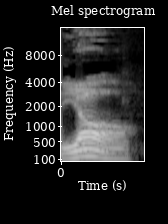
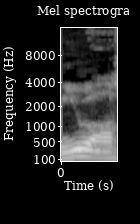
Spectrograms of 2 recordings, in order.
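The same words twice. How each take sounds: First: "y'all" run together as one syllable; one-word Southern "y'all". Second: Said in the usual way. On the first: Shown as a demonstration. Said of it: "she said "y'all". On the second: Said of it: "Instead of saying".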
